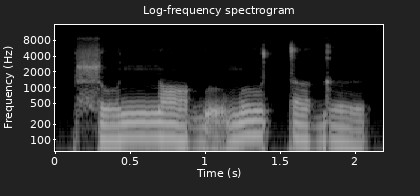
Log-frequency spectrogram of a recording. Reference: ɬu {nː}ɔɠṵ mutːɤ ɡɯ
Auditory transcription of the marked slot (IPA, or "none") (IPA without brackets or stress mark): nː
